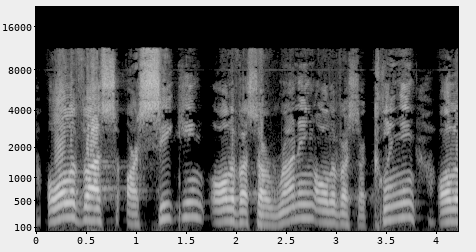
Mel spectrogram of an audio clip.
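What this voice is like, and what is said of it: Usual voice. Nothing is said of it.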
